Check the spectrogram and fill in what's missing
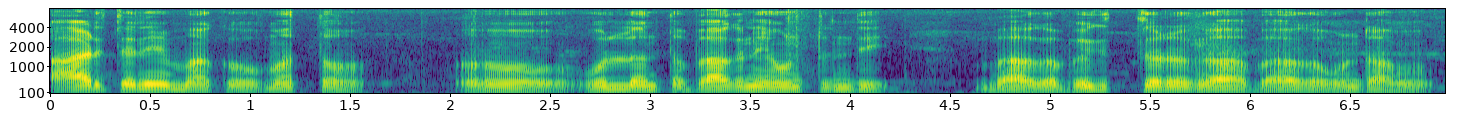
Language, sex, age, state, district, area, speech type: Telugu, male, 60+, Andhra Pradesh, Sri Balaji, rural, spontaneous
